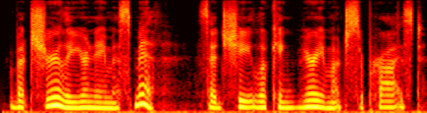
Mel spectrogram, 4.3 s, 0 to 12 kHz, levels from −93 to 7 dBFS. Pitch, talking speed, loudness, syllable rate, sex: 185 Hz, 170 wpm, -17 LUFS, 4.9 syllables/s, female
